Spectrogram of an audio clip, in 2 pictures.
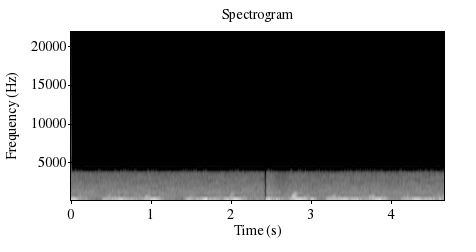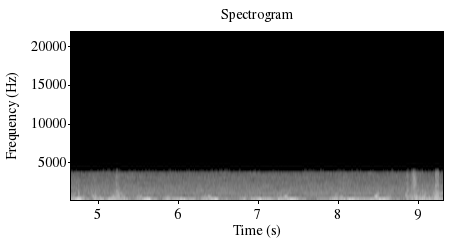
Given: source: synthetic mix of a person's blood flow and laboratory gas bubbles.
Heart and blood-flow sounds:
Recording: Doppler ultrasound of blood flow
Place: precordium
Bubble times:
4.46-4.78 s: bubbles
4.91-5.03 s: bubbles
5.16-5.36 s: bubbles
8.42-8.66 s: bubbles
8.83-9.12 s: bubbles
9.18-9.32 s: bubbles
From the record:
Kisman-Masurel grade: 221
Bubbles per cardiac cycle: several, 3 to 8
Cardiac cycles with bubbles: 10 to 50%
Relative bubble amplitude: barely perceptible (0.100 to 0.250)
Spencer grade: 2 (many but less than half of the cardiac periods contain bubble signals, singularly or in groups)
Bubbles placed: only in the low amplitude regions of the cardiac cycle

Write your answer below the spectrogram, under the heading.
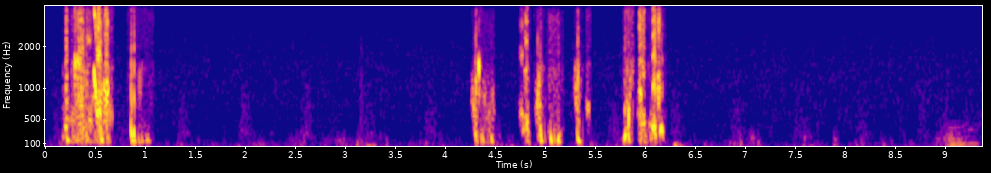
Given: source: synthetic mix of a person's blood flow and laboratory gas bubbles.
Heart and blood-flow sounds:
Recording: Doppler ultrasound of blood flow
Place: subclavian vein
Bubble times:
0.16-0.69 s: bubbles
0.81-1.08 s: bubbles
4.25-4.50 s: bubbles
4.74-4.85 s: bubbles
4.88-5.19 s: bubbles
5.27-5.46 s: bubbles
5.76-6.21 s: bubbles
From the record:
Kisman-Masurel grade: 223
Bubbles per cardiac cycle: several, 3 to 8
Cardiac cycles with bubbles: 10 to 50%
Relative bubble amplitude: loud (0.450 to 0.775)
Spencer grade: 2 (many but less than half of the cardiac periods contain bubble signals, singularly or in groups)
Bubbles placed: anywhere in the cardiac cycle

